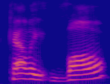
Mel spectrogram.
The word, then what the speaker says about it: Kelley Vahl: Kalley Vahl, right?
